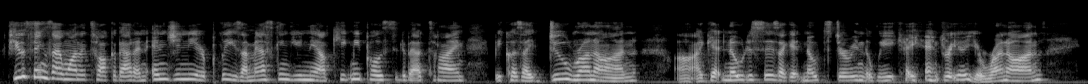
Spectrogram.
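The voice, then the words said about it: Nasal voice with an accent. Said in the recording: “my accent and nasal vocal quality ... this accent ... I have an accent”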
